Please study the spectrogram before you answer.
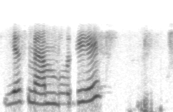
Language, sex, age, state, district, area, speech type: Hindi, female, 60+, Rajasthan, Jodhpur, urban, conversation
